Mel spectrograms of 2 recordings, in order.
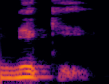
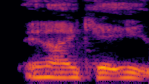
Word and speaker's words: Nike: He called Nike Nicky. He didn't know how to pronounce Nike. I probably made that mistake too. Nike, right?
